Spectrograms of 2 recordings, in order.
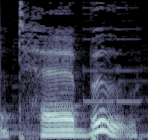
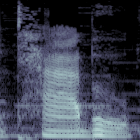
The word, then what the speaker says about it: tattoo: 纹身这个字可以一起赶快来学习一下，它叫做 taboo。 Taboo, T-A-T-T-O-O, T-A-T-T-O-O, 记住双写 T, 双写 O, 发音记住了，英国人念作 taboo, 而美国人念作 taboo, 重音都在第二个音节。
